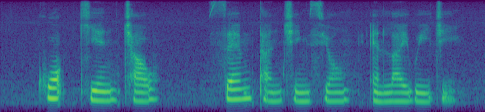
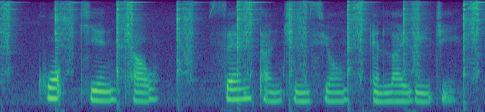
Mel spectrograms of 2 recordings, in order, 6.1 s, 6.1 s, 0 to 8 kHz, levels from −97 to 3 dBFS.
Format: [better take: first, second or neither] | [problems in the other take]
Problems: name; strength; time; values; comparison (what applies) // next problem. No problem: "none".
first | background sound (Cutlery, silverware); 4 dB below the speech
